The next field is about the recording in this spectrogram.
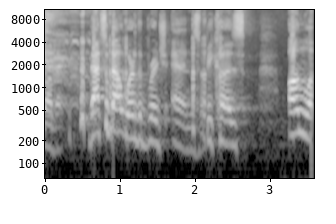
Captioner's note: laughing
